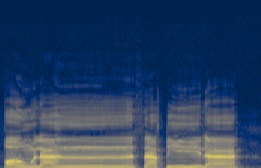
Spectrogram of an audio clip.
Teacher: Qawlan di tepi huruf ta, maka dengungnya pun menjadi nipis.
